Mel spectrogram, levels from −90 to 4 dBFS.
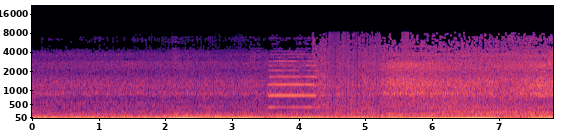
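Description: From the start, the whole clip carries what's likely MP3 compression. Nothing gets through above about 8.3 kHz, so the top end sounds cut off flat, and the damage is plainly audible: a watery, swirly quality where weak frequency lines flicker in and out between frames, plus smeared attacks. That much starvation points to a very low bitrate, something around 32 kbps, where the encoder gives up the treble first.

At 4.20 s it gets worse and stays that way to the end. What's likely low bit depth without dither kicks in, sounding like the signal was chopped down to something like 4 bits by plain truncation. The rounding error rides along with the sound itself, only about 15 dB under it, so quiet sounds turn gritty and grainy. The quieter bits either sputter between steps or drop out to silence.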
